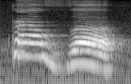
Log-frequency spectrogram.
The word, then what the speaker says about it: casa: Casa, escrita com S, mas a pronúncia com Z.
